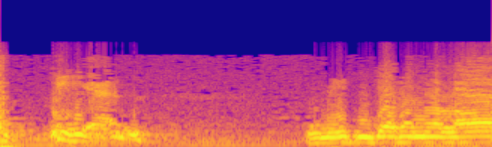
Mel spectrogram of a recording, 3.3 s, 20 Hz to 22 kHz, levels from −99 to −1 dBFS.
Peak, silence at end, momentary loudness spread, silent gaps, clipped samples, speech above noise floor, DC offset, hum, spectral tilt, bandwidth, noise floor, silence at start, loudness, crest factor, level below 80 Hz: 0 dBFS; 0 s; 22 LU; none; 6%; 22 dB; under 0.1%; none; -8.5 dB/octave; 8 kHz; -26 dBFS; 0 s; -7 LUFS; 6 dB; -28 dBFS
